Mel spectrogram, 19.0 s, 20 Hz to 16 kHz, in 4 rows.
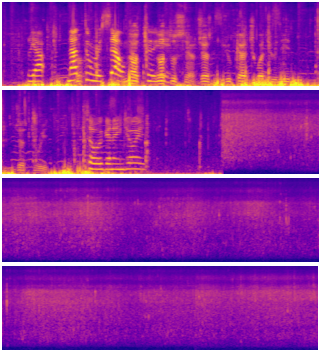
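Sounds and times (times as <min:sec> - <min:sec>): water washing and splashing: 0:08.0 - 0:19.0.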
